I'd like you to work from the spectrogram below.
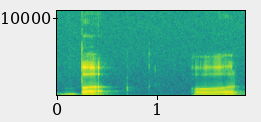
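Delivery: British ب with a glottal t, then بوف with an f; British accent. Shown as a demonstration. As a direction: clip the t, turn the th into f. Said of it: "ان کو بھی".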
